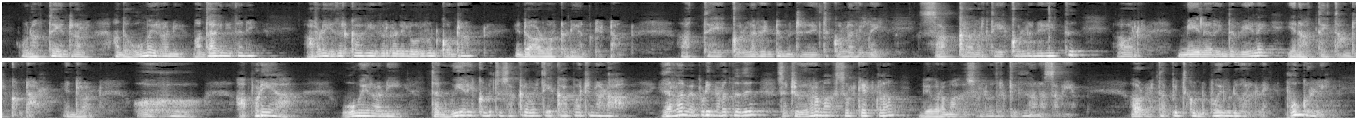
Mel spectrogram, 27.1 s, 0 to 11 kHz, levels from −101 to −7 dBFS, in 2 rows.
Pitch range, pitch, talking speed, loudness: 115-165 Hz, 140 Hz, 125 wpm, -21 LUFS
